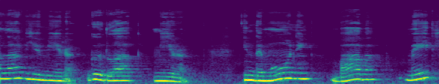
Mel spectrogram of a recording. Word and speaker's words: Mira: couldn't say it right they stretch out the eye until it sounds like an e and way sounded wrong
